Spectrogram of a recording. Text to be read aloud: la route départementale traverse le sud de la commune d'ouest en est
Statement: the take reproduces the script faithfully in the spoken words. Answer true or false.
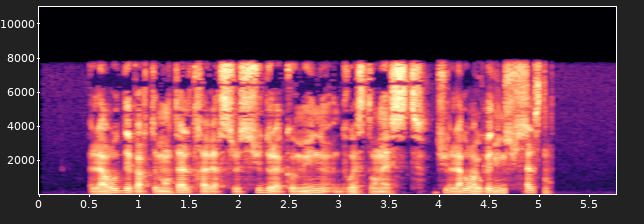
false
